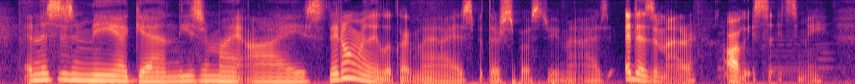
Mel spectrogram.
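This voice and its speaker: Music plays in the background as the speaker talks at a very fast pace, with hardly any pauses and big swings in loudness. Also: woman. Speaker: art youtuber. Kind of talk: casual sketchbook tour talk. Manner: casual, filler-heavy.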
